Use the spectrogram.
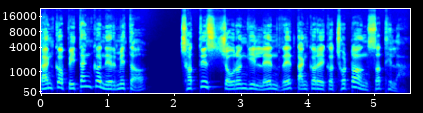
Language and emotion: Odia, neutral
